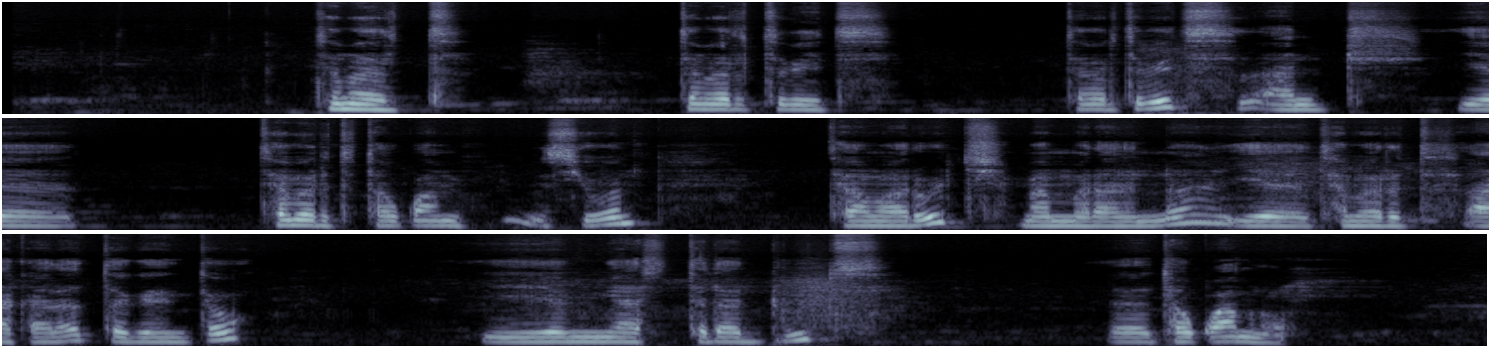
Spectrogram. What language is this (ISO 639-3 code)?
amh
